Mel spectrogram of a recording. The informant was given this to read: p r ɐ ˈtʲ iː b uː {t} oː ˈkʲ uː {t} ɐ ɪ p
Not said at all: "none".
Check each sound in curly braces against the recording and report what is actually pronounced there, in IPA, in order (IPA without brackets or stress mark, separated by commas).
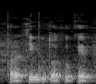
t, k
